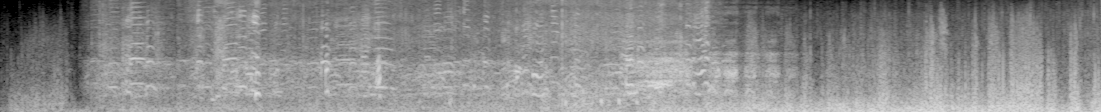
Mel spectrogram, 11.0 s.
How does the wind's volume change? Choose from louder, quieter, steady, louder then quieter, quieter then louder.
louder.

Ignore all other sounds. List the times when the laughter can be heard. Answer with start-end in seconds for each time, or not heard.
2.1-3.9, 6.2-8.0.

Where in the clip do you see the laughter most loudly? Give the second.
7 s.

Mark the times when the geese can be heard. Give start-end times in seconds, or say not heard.
0.8-7.3.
